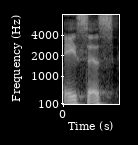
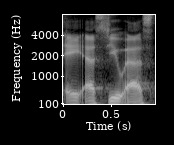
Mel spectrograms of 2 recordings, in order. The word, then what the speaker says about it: ASUS: I'll tell you more about ASUS shortly, or as my friends call it, ASUS, but it is ASUS. The company tells me it's pronounced ASUS.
